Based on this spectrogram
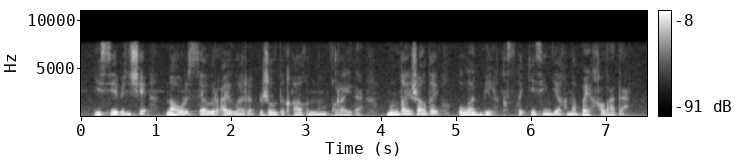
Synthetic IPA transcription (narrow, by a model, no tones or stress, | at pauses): je̞se̞bɪnʃe̞nɑwɾəz̥t̪ʰæwɪɾʔɑ̰jlˠɑɾəʒəlˠd̪əqɑʁənːəɴqʰʊɾɑjd̪əmʊnd̪ɑjʒɑʁd̪ɑjʊlˠɑmbe̞lʲqʰə̥sqəkʲʰe̞ze̞ŋd̪e̞ʁɑnɑbɑjqʰɑ̰lˠɑ̰d̪ə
